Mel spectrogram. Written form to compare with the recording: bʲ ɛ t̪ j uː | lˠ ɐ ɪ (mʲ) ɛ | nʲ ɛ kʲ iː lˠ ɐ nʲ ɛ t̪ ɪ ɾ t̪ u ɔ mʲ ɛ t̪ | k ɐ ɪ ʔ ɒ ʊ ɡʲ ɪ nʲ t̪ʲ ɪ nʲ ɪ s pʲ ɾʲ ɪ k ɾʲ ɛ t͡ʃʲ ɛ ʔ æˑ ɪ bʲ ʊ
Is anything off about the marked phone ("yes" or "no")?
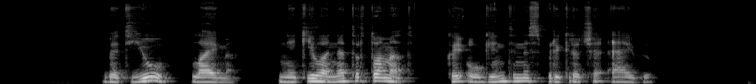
no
